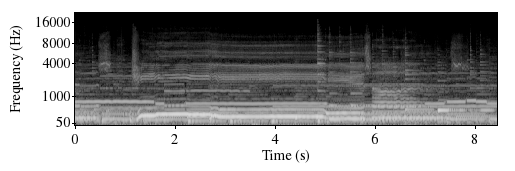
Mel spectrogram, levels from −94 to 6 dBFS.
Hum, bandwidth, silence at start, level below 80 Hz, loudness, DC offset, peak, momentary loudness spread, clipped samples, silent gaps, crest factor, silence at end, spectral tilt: none; 7.8 kHz; 0 s; -48 dBFS; -18 LUFS; under 0.1%; -6 dBFS; 9 LU; under 0.1%; none; 12 dB; 0 s; -9.5 dB/octave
